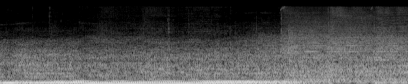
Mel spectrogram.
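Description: Merlo telehandler's diesel engine running with a steady low rumble, just after it has started. About three seconds in, background music comes in over it.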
